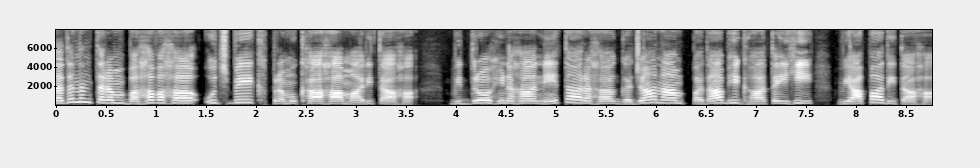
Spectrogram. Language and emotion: Sanskrit, neutral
